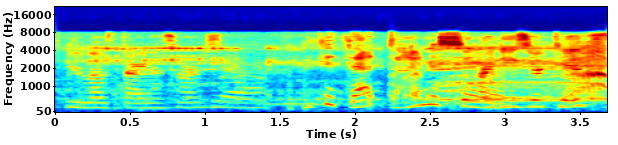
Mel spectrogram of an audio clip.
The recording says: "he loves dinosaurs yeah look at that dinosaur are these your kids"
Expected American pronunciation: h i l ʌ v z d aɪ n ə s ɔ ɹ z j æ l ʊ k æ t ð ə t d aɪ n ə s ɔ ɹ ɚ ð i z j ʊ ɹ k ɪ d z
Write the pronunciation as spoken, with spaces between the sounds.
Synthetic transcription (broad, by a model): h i l ʌ v z d aɪ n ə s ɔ ɹ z j æ w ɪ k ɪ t ð ə t d aɪ n ə s ɔ ɹ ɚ ð i z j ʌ ɹ k ɪ d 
